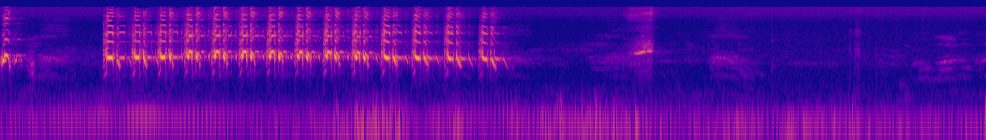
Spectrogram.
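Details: Grey francolin giving a fast, regular run of loud, harsh ringing notes, about fourteen in four seconds, then silence broken by one brief rising whistle, with a low rumbling background throughout.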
